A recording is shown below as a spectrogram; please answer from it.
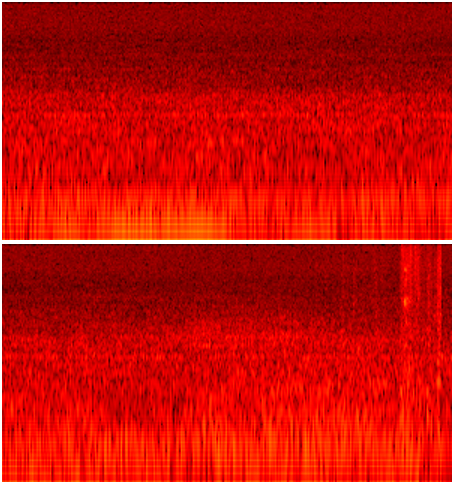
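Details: Steady broadband room noise with a low hum runs throughout, ending in a brief burst of sharp clicks.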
